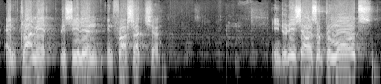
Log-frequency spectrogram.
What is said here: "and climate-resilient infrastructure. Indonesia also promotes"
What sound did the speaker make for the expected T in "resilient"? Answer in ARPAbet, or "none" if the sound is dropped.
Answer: none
